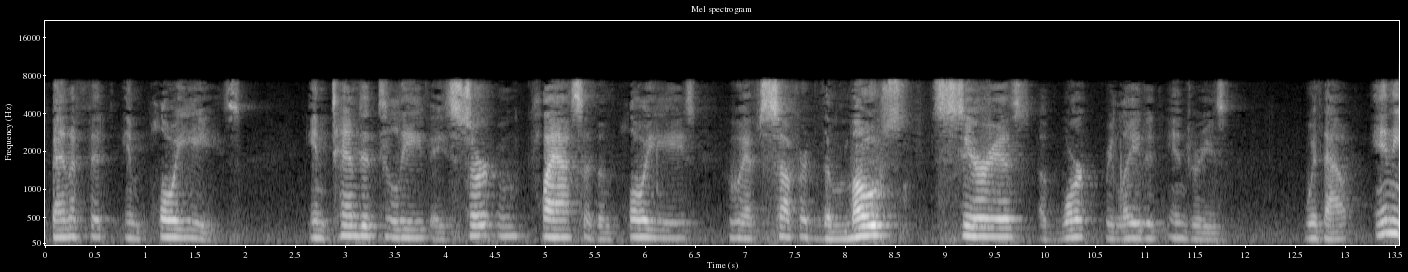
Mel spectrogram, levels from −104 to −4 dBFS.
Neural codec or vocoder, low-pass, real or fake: none; 7.2 kHz; real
